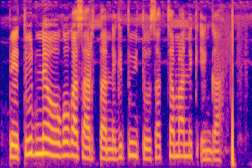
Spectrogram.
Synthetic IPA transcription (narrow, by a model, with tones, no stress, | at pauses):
pe˨tu˦dnɛ˦o˦kɔ˦ka˨sa˨ɾta˨nɛ˨ɡ̬i˦tu˦jto˨sa˦k̚t͡ʃa˦ma˦nɪ˦kɪ˨ŋɡa˨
